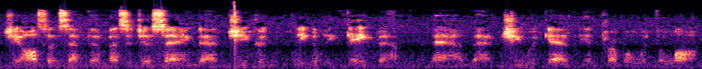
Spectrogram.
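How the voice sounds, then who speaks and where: A man's voice: on the low side, normal speed, pushed and bright, slight background noise, poor audio. A man with an American accent reading a scripted news report as a reporter.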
